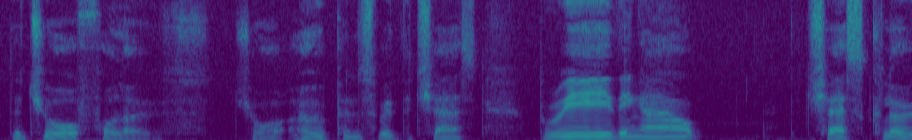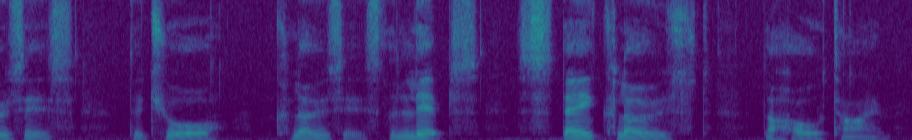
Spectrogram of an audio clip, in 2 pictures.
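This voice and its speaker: Very slow, mellow man guiding relaxation. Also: mid-range voice, creaky. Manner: calm, soothing, short phrases with long pauses. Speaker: breathing and relaxation instructor. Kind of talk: guided relaxation exercise instruction.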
